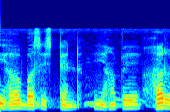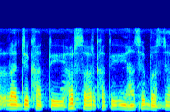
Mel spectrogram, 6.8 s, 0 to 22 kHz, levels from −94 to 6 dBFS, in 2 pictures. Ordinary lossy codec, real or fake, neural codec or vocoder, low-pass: none; real; none; none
